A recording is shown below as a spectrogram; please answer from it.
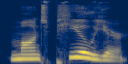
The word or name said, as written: montpelier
